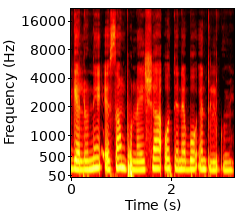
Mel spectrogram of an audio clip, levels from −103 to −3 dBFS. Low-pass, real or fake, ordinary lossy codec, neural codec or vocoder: none; real; none; none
